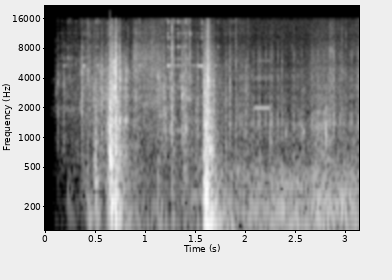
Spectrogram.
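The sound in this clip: A car travels the back roads of wine country at night, heard from inside as a low, steady road hum broken by two heavy, prominent thumps about a second apart.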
